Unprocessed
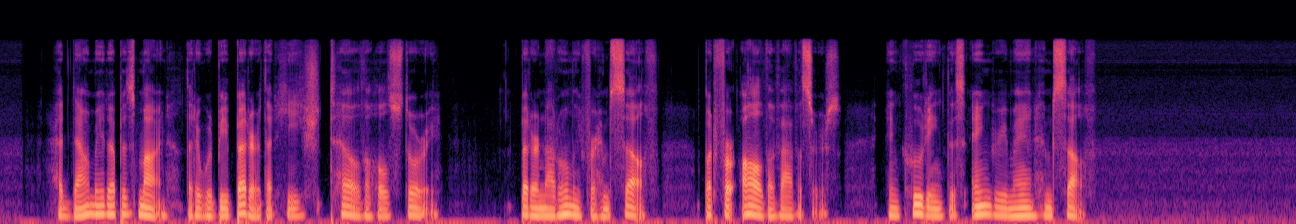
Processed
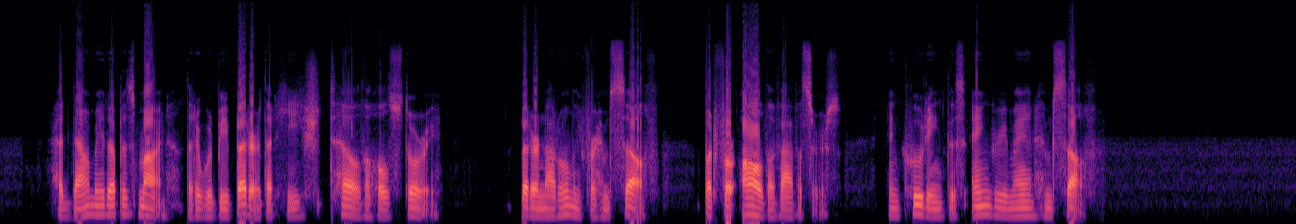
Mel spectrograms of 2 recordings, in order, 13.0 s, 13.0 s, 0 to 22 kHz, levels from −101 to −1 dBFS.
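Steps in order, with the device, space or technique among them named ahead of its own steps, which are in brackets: walkie-talkie (band-pass 500–2400 Hz; hard clipper -17 dBFS, distortion -11 dB; gate -57 dBFS, range -10 dB); trim -3.5 dB

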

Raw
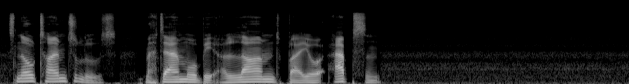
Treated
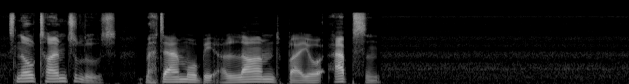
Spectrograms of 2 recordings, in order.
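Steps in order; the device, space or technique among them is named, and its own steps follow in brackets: turntable without a phono preamp (RIAA curve recording; white noise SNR 34 dB); 1.63–3.20 s: low-pass 1.6 kHz -> 3.6 kHz 12 dB/octave; peaking EQ 1 kHz -3 dB 1.4 oct

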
